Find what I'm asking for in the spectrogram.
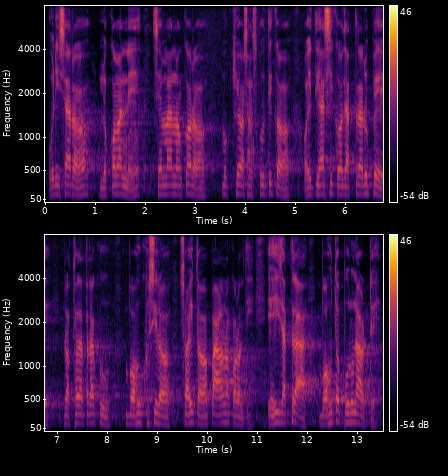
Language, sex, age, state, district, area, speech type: Odia, male, 45-60, Odisha, Nayagarh, rural, spontaneous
